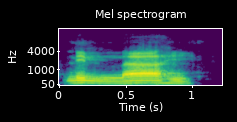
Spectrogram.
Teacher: kalau sebelumnya berharokat kasroh, harokat bawah, dia dibaca tipis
